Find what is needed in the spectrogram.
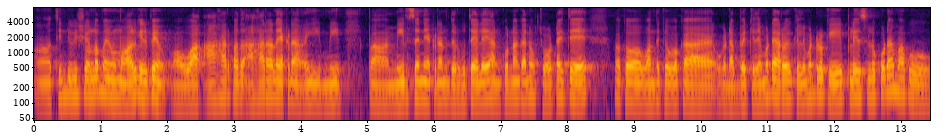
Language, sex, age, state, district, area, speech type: Telugu, male, 30-45, Andhra Pradesh, West Godavari, rural, spontaneous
